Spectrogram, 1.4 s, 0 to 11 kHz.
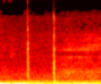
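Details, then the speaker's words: Winnebago Solis battery boost circuit with a 250A SPDT relay, triggered by a momentary switch from the house battery bank. Two crisp clicks about a third of a second apart over a low hum: the relay is switching normally. "so so there you go and I can hear the relay clicking back there"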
